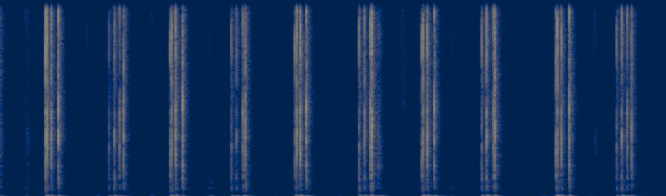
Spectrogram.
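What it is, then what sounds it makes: Wooden canvas board. Tapping on a wooden canvas board makes short, dull knocks with deep low thumps and a brief bright click on top, with almost no ring. The taps come in about ten separate bursts at a loose, roughly one-second pace, with faint softer taps in between.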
